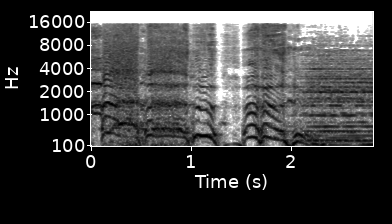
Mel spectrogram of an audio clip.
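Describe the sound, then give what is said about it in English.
A voice mimics a coughing fit with a loud run of strained, throaty cough-like bursts in quick succession, trailing off into a low groan. “But in the middle of this, someone gets a coffin fit.”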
